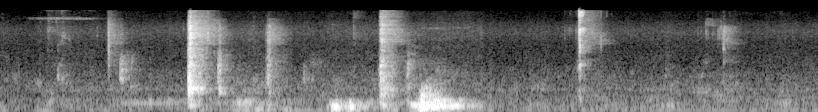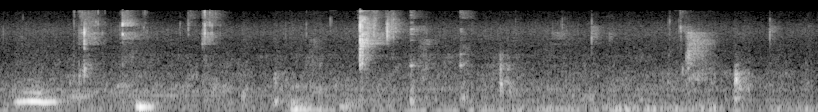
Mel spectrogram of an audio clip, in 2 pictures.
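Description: Close-up eating sounds of people chewing and biting soft brownies, with scattered wet clicks and smacks of the mouth.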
